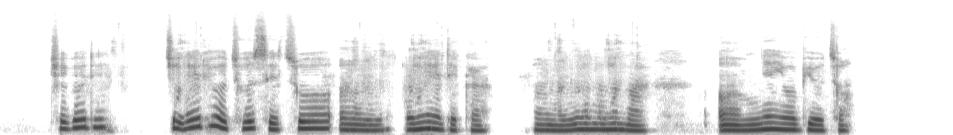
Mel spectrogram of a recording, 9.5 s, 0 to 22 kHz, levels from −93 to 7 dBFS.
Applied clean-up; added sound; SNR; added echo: neural mask model Resemble Enhance denoiser.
